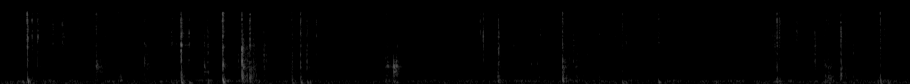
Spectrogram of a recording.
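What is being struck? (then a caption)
Solid soap bar. A pink solid bar of soap is shaved into strips with a box-cutter blade. Each cut makes a short, crisp, bright scraping crunch with almost no ring, repeating unevenly over a quiet low hum.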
